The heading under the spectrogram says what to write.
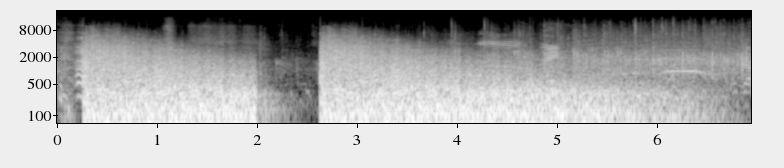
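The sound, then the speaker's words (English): A double cannon set off for two people: two loud, booming cannon blasts in quick succession, each a long roaring rumble; the first cuts off sharply and the second rolls on and slowly fades. “Let's get a double cannon going for the two of them.”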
